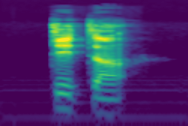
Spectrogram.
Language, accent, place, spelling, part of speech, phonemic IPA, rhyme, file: French, France, Lyon, tétin, noun, /te.tɛ̃/, -ɛ̃, LL-Q150 (fra)-tétin.wav
- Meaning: 1. nipple 2. breast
